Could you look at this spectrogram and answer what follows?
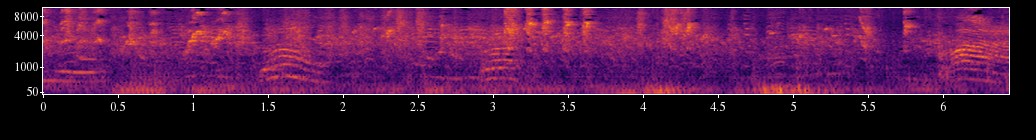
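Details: Zebra finches feeding on seeds give short curved nasal notes, some in quick pairs and triplets, then another near the end, against constant high chattering of many birds.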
